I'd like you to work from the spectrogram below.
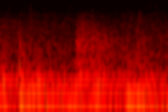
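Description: A thunderstorm in the video game Wartales: a faint, continuous low rumble of thunder with a soft rain-like hiss, swelling slightly in places.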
